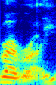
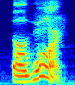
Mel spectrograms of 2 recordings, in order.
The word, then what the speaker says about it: Ravelry: anyway, she showed on, I think it's called Reverie. Anyway, I know I'm not pronouncing it right. Anyway, excuse me. See if I can find it real fast. It's Ravelry. Anyway, she said on there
